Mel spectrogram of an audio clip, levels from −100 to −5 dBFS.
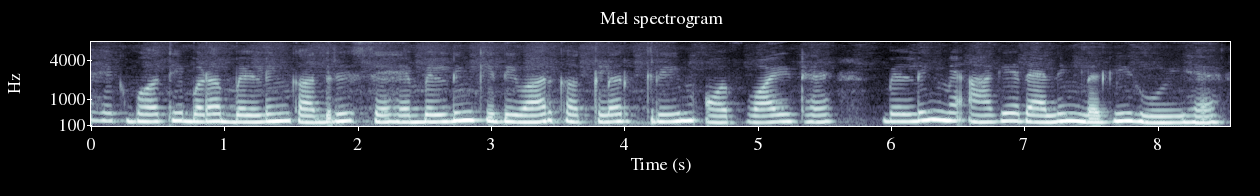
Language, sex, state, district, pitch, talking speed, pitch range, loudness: Hindi, female, Jharkhand, Garhwa, 250 Hz, 170 wpm, 235-265 Hz, -13 LUFS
